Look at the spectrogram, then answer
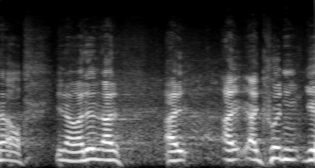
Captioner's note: attendees laughing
